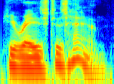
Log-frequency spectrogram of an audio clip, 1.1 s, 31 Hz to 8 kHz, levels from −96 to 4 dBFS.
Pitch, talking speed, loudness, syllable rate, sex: 100 Hz, 210 wpm, -16 LUFS, 5.0 syllables/s, male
